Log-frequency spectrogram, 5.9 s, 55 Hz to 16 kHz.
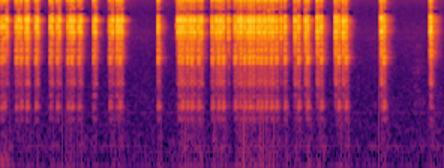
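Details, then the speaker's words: Bench test of a VXT-24 boiler feed controller relay at 24 volts, water dripped on the manual feed switch: bursts of rapid, uneven clicking that stop and start; the wet switch shorts intermittently, causing erratic relay chatter and a flooded steam boiler. "i'm going to put a little bit of water in there see if that will make it work so as this goes on what what will happen is this will start to count"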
